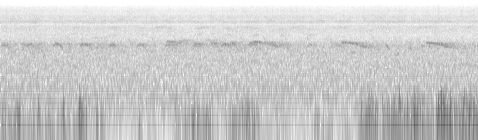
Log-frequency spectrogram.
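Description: Small bird calling: a run of short high chirps, a few a second, that give way past the middle to longer notes sliding downward. Wind rumbles on the microphone near the end.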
